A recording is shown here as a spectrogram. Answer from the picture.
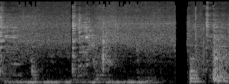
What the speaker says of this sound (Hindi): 5 मिनट तक इसको फ्राई करना है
